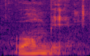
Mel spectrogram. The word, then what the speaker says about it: won't: Want のところの T が抜けますね。 Won't be、ね、 Won't be じゃなくて Won't be ですね。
